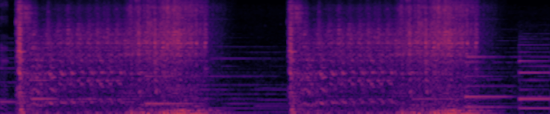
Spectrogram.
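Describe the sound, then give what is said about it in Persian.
A car engine cranks twice, each whirring attempt lasting about two seconds and rising slightly before cutting out, fairly loud, without catching. No one speaks. “اینم که روشن نمیشه بزن میشه”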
